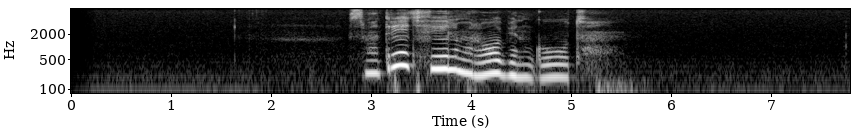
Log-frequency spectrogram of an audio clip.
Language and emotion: Russian, sad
